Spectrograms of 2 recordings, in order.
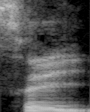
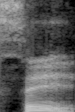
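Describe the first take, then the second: First: "সেই" with a gliding ei vowel; correct pronunciation. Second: Short plain vowel in "সে"; common local pronunciation. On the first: Teacher showing learners how it should be pronounced, correct gliding vowel. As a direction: glide from e into i on "সেই". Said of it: "উচ্চারণ হবে সেই". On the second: Teacher showing learners how people usually say it, common pronunciation. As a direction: say "সে" with a simple e, no glide. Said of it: "আমরা বলি সে". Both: Shown as a demonstration.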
